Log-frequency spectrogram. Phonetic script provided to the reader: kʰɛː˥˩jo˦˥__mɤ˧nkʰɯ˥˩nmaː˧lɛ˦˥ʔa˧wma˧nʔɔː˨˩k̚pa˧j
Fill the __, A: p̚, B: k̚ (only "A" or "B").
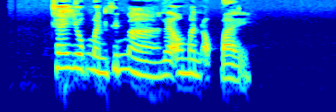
B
